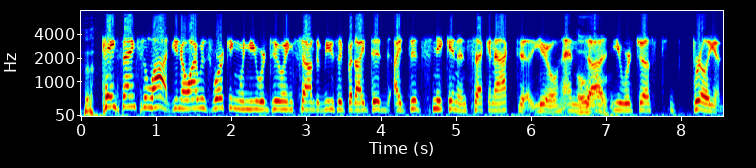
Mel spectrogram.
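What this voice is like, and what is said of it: Lively voice, slight East Coast accent. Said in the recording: “Fun. Little lively. Accent. Little East Coast accent.”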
